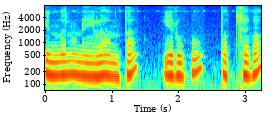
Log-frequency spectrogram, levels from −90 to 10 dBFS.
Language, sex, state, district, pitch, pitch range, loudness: Telugu, female, Andhra Pradesh, Krishna, 175 Hz, 170-180 Hz, -15 LUFS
